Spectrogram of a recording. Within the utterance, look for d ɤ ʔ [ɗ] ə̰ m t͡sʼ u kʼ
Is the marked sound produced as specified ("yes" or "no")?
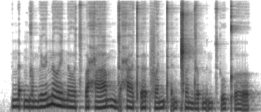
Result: no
